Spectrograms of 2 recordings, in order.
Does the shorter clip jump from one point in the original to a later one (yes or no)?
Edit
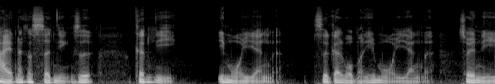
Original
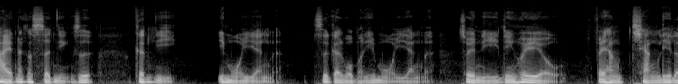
no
